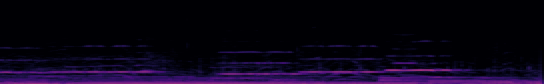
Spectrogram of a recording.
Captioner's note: cheers and applause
